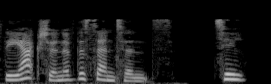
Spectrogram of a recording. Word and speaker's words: til: Teel. Means to, pronounced Teel. similar to the English word till, but with a shorter, less drawn out I sound.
